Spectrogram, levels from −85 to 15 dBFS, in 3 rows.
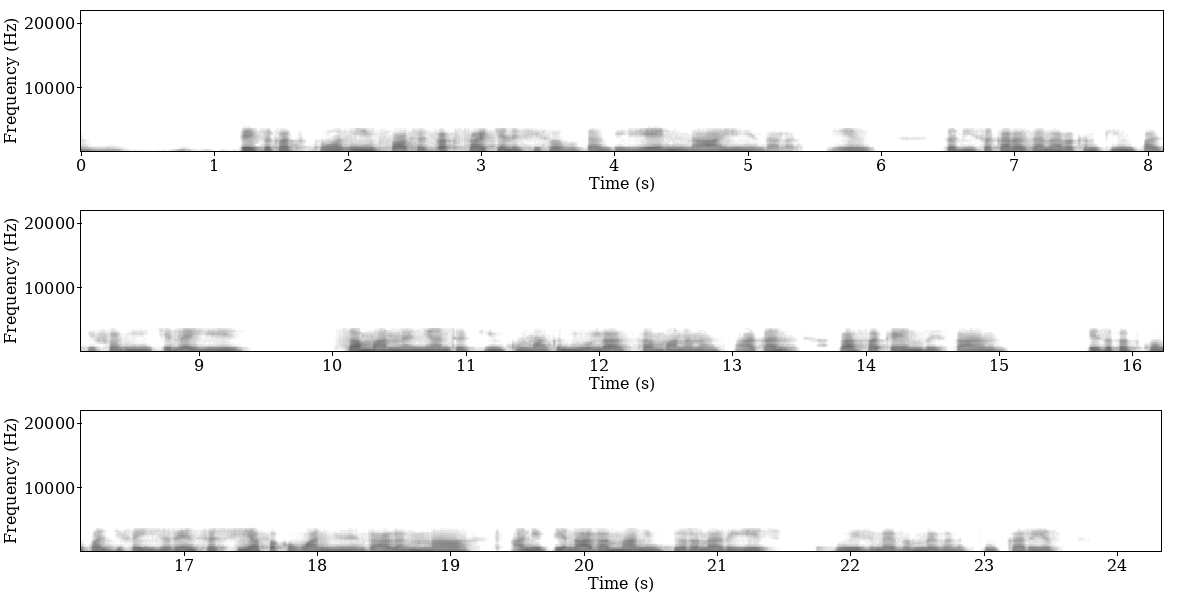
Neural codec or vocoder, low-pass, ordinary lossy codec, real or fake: codec, 16 kHz, about 1 kbps, DyCAST, with the encoder's durations; 3.6 kHz; AAC, 24 kbps; fake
